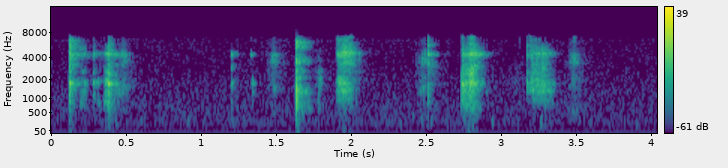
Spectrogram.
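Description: Spoonfuls of granulated sugar pouring onto diced apples in a saucepan, heard as irregular clusters of short, crisp patters and clicks.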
